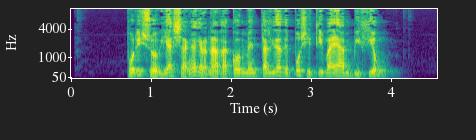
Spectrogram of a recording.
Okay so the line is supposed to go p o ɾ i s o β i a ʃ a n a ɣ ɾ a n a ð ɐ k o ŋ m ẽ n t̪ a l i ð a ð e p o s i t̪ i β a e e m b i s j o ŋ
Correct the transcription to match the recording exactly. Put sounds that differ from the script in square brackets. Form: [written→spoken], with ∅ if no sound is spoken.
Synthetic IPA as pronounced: p o ɾ i s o β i a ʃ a [n→ŋ] a ɣ ɾ a n a ð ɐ k o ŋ m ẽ n t̪ a l i ð a ð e p o s i t̪ i β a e [e→a] m b i [s→θ] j o ŋ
